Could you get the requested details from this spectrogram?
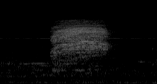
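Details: Javan pied starling (jalak uren) giving its basic, typical song: a single harsh, rasping, noisy burst lasting about half a second, over quiet background hiss.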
